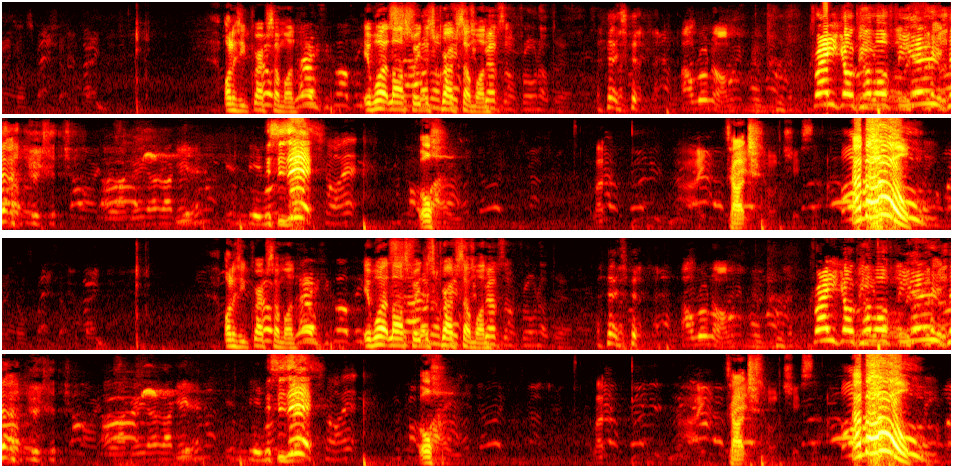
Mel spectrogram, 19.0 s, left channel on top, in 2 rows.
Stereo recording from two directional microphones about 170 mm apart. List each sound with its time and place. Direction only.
2.1 s speech: 25° right (ahead or behind)
2.9 s a man's voice: 50° left (ahead or behind)
3.6 s a man's voice: 35° right (ahead or behind)
5.5 s a sound: 50° right (ahead or behind)
8.1 s a man's voice: 50° right (ahead or behind)
10.5 s a sound: 35° left (ahead or behind)
12.1 s a man's voice: 50° right (ahead or behind)
12.6 s a man's voice: 5° left (ahead or behind)
15.4 s a sound: 30° right (ahead or behind)
16.7 s speech: 10° right (ahead or behind)
17.1 s a sound: 25° right (ahead or behind)
17.9 s speech: 15° right (ahead or behind)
